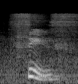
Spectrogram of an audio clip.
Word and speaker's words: six: sunk the number six though spelt the same as in english it is pronounced as sees the number seven is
